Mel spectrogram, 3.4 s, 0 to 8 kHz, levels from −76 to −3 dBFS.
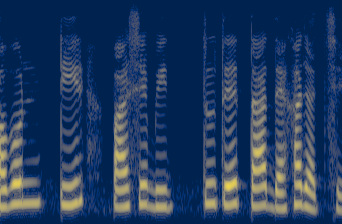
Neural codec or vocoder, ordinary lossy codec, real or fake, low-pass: none; none; real; none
